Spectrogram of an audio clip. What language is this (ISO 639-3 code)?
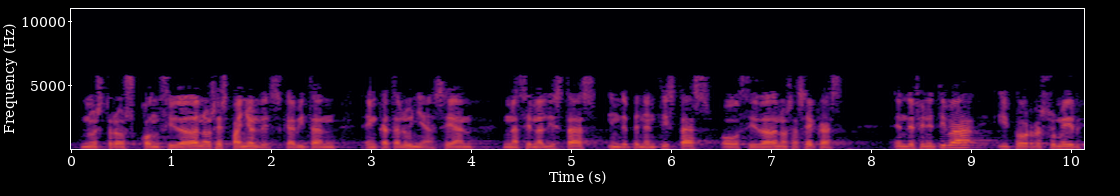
spa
